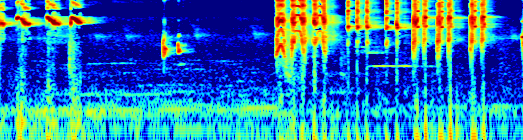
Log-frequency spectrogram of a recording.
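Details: Orange-headed thrush singing vigorously in the classic style: three loud looping whistles, a brief low note, then a dense torrent of sharp, harsh chattering and whistled notes.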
